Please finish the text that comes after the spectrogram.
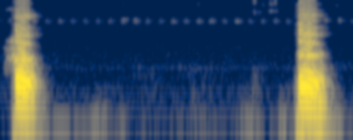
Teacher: this vowel is the open and short version of ooh this vowel sound is a very similar to English ooh that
